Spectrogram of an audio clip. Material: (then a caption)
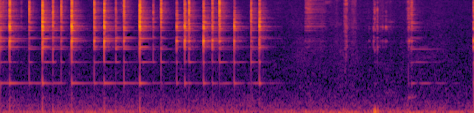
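Glass. Long nails tap the wall and base of an empty, clear, hollow, tall drinking glass held in the hands. About twenty quick, bright clinks ring with a faint pitched tone before trailing off into softer, scattered taps, with one final sharp tap at the end.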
